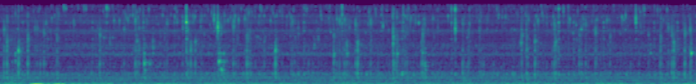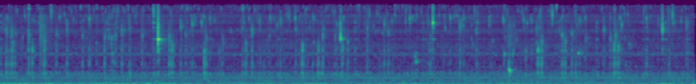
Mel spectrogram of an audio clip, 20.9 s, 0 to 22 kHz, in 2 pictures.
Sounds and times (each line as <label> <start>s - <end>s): Running water out of a bathroom faucet 0.0s - 20.8s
